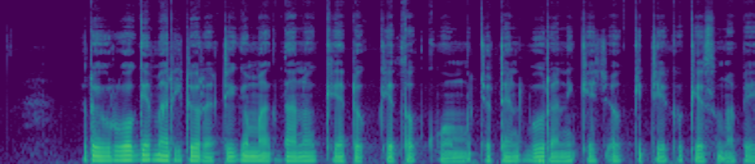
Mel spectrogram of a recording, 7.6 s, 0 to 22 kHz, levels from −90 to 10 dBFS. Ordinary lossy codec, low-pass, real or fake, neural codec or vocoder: none; none; real; none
